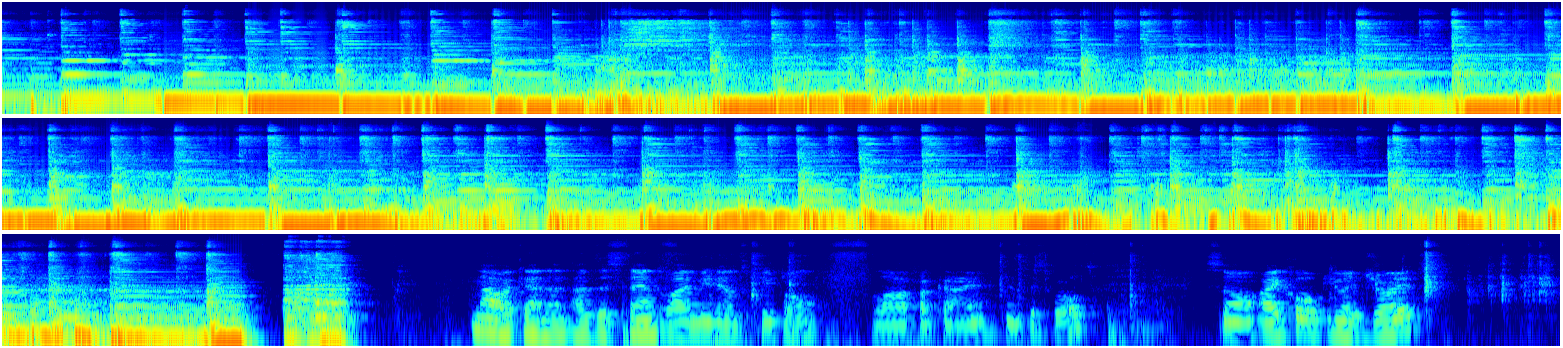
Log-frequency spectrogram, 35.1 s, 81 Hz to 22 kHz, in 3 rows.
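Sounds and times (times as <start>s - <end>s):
walking bass line: 0.0s - 26.0s
song from a cassette: 0.0s - 26.1s
guitar: 0.0s - 26.2s
steady drum beat: 1.6s - 26.0s.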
